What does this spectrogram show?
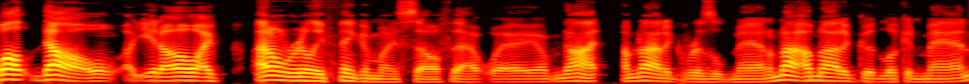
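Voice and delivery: meek, emasculated stammer full of self-doubt. Mocking someone after a woman compliments him: imitating an emasculated Idubbbz. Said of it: "he's just emasculated as fuck".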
